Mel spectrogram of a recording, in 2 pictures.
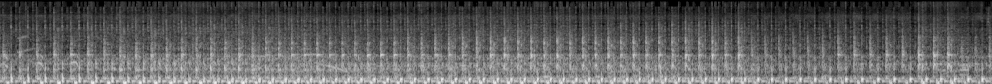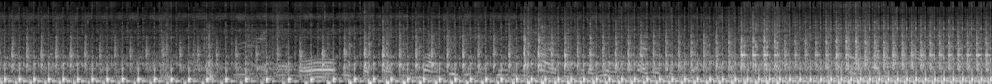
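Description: A modified street car drives along with its engine running continuously in a steady, loud, pulsing drone up close, while voices are heard talking over it.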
